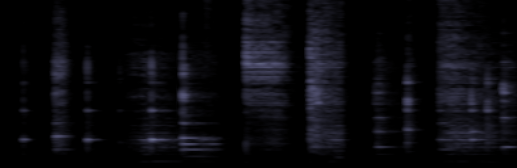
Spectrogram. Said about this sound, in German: Das ist aber der Klingelton, der gehört aber nicht dahin. Das ist aber der Mix. Der iPhone-Mix-Klingelton. Der iPhone-Klingelton, ja.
